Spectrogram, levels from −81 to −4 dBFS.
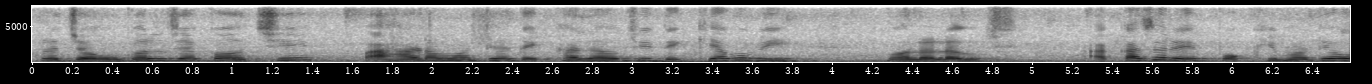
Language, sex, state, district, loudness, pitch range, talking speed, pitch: Odia, female, Odisha, Malkangiri, -19 LUFS, 200-255 Hz, 135 wpm, 245 Hz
